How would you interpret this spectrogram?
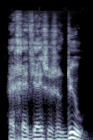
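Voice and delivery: ordinary delivery, nothing marked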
